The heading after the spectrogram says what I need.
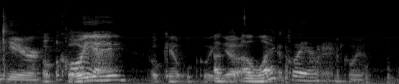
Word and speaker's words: Okoye: Okoye? Okay, Okoye. A what? Okoye. Okoye. I was wrong by one How'd you syllable.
